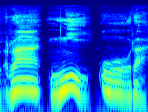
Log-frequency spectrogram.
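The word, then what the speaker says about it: Rangiora: way back when that the NG it's a bit like when you say sing, your tongue hits the roof of your mouth. And it's like, so it's not na, it's nga.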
